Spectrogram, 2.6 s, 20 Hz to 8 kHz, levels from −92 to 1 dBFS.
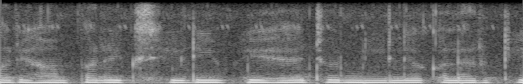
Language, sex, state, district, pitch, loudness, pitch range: Hindi, female, Punjab, Pathankot, 200 Hz, -13 LUFS, 195-200 Hz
